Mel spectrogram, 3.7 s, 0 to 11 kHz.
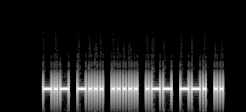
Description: Morse code, heard as a keyed tone, about 28 wpm, 700 Hz. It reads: KB5WGI
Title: USA Call Signs - 6 Characters - Repeated 3x - 28wpm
